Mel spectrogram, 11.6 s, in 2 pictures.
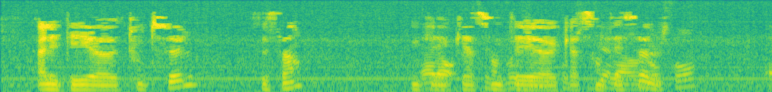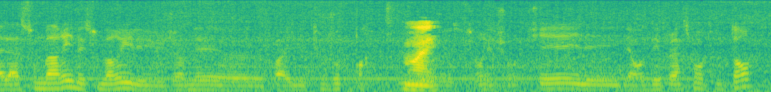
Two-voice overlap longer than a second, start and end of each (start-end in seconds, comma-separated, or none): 3.1-5.0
